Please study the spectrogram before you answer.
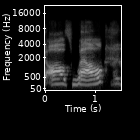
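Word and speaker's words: AllSwell: the virus thing hit we were pronouncing it all swell and after the virus hit I said to Dave I need to change the name of how we pronounce this from now on it's going to be all as well I am speaking into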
